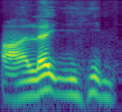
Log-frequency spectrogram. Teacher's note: le ha qui ne coupe pas l'air. Le H aspiré, mais qui ne coupe pas l'air. Ce ha, quand tu le prononces, ta poitrine vibre à l'intérieur. · D'abord, c'est le A grave dont ça sort de la gorge.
